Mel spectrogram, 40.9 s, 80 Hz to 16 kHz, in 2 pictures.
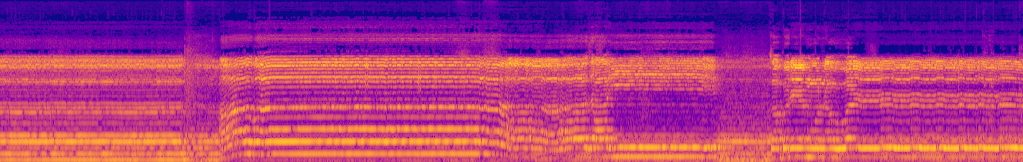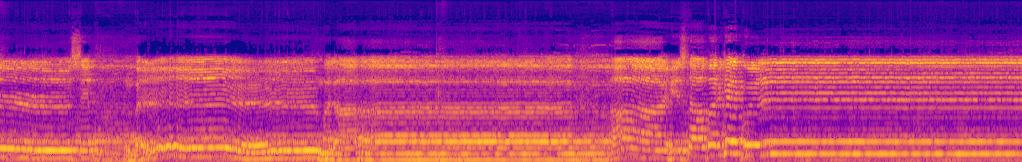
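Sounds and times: man chanting a lament: 0.0 - 14.5, 15.4 - 40.9.

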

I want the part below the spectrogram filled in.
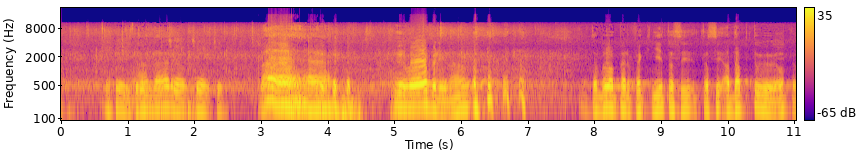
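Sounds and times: man crying out: 3.0 - 4.5.

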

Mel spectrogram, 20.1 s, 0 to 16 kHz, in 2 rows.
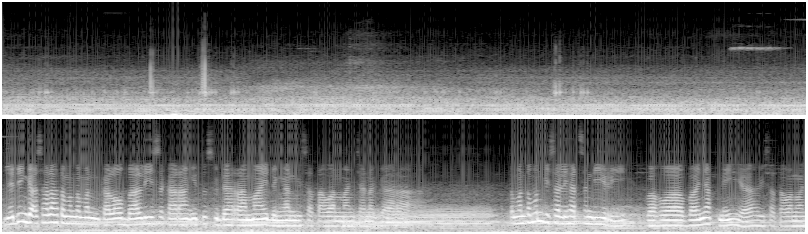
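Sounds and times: street traffic: 0.0 - 20.0
vehicle engine and road noise: 0.0 - 20.0.

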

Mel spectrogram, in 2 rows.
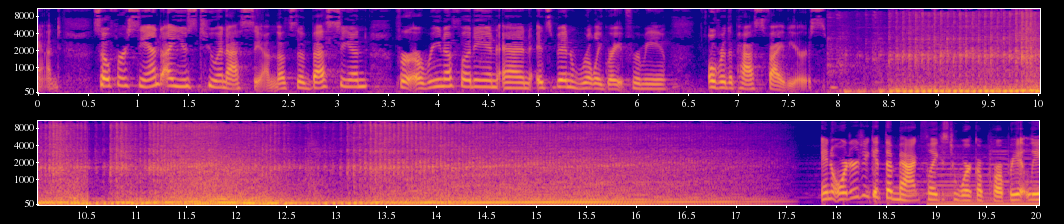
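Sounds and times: quad bike engine running: 7.9 - 17.6.

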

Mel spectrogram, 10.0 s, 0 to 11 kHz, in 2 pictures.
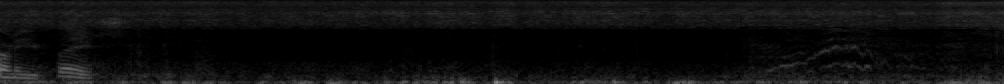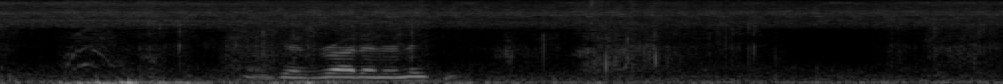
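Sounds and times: wind buffeting microphone: 0.5 - 7.6
faint chirps: 1.3 - 8.3.

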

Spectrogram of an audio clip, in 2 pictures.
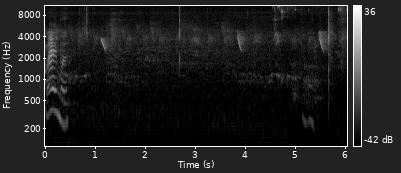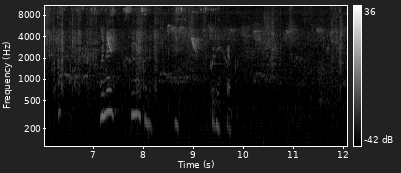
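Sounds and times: bird chirping: 0.0 - 12.0.

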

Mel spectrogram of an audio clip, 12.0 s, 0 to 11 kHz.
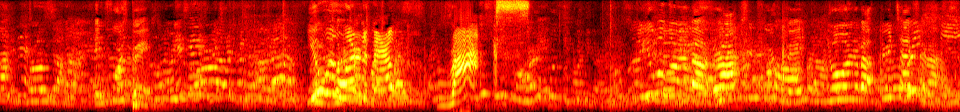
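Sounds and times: children's voices: 0.0 - 12.0.

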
